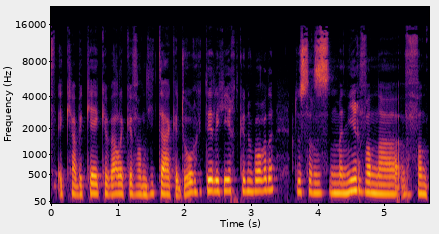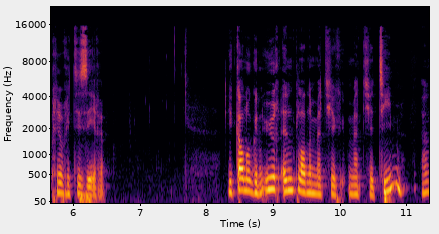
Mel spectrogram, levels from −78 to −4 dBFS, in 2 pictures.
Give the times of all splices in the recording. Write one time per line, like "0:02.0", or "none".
0:03.6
